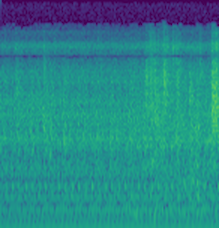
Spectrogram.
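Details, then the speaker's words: Motorhome fresh water pump running with all taps closed while filling the water heater from the fresh tank; steady even low drone with no knocks or surging; pump sounds healthy. "now you hear it now people start worrying there when they do that because they'll think where's that water going and it's actually filling the water heater so even though we haven't got a tap turned on you'll still hear that water pumps looking good kev"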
